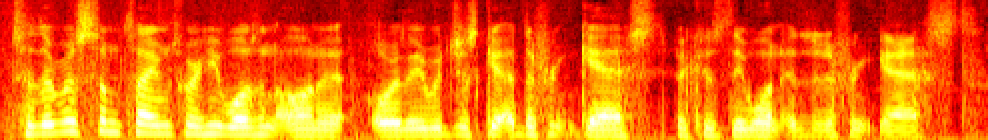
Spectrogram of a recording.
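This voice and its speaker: A man's voice: a little high, fast talker, a little mellow. A man chatting casually as a podcast co-host, blunt, opinionated and free with swearing. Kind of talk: casual chat, reminiscing.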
